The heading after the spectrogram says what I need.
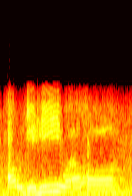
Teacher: خامسا، قرأ ورش والكسائي بدون همزة مع كسر الهاء وصلتان بمقدار حركتين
